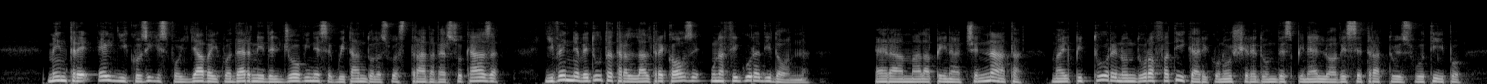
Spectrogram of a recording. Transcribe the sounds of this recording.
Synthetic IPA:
ment̪ɾeeʎːikozisfoʎːaːvaikwad̪ɛrnid̪eld͡ʒoːvineseɡwit̪and̪olasuːast̪ɾaːd̪avɛrsokaːza | ʎivɛnːeved̪uːt̪at̪ɾalːealt̪ɾekɔːzeunafiɡuːɾad̪id̪ɔnːa | ɛːɾamalapeːnaːt͡ʃːenːaːt̪a | mailpit̪ːoːɾenond̪uɾɔfːat̪iːkaːrːikonoʃːeɾed̪ond̪espinɛlːoavesːet̪ɾat̪ːoilsuːot̪iːpo

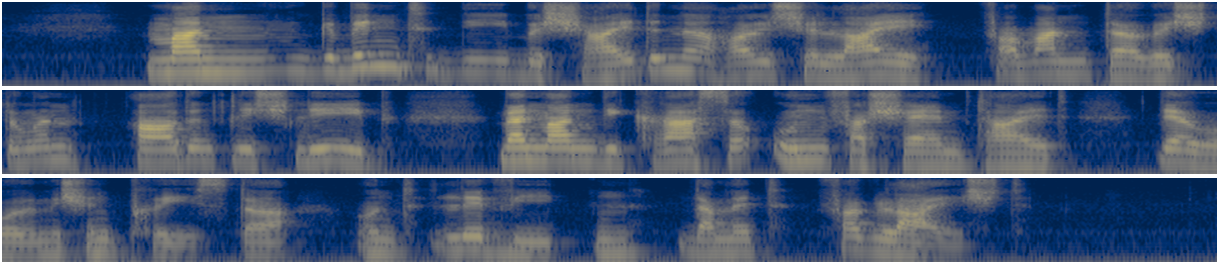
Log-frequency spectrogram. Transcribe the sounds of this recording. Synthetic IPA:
manɡəvɪntd̥iːbəʃaɪdənəhɔʏʃəlaɪ | fɛɐvantɐʁɪʃtʊŋən | ʔɔɐdəntʰlɪʃliːpvɛnmandiːkʁasəʔʊnfɛɐʃɛːmthaɪt | d̥eːɐʁøːmɪʃənpʁiːstɐ | ʔʊntleviːt̚n̩ | damɪt | fɛɐɡlaɪʃt

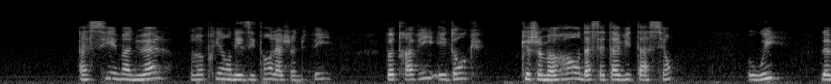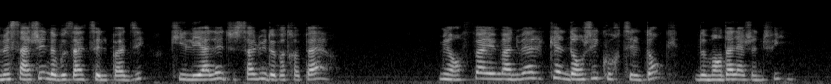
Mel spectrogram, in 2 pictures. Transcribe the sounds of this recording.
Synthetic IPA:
ɛ̃siemanyɛl | ʁəpχiɑ̃nezit̪ɑ̃laʒənfij | vɔt̪χaviɛd̪ɔ̃k | kːəʒəməʁɑ̃d̪asɛt̪ɛ̃vit̪asjɔ̃ | wi | ləmɛsaʒenəvuzat̪ilpad̪ikʲʰilialɛd̪ysalyd̪əvɔt̪χəpɛːʁ | mɛɑ̃fɛ̃emanyɛlkʲɛld̪ɑ̃ʒekuʁt̪ild̪ɔ̃kd̪əmɑ̃d̪alaʒənfij

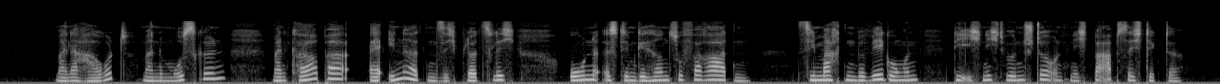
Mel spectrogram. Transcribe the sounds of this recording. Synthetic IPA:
maɪnəhaʊtmaɪnəmʊskl̩n | maɪnkʰœɐpɐʔɛɐʔɪnɐtn̩zɪçpl̥œt͡slɪç | ʔoːnəʔɛsd̥eːmɡəɦɪʁɐnt͡sufɛɐʁaːtn̩ | z̥iːmaχtn̩bəveːɡʊŋən | d̥iːɪçnɪçtv̥ʏnʃtəʊ̰ntnɪçt̚b̥ə̰ʔa̰pz̥ɪçtɪk̚tə

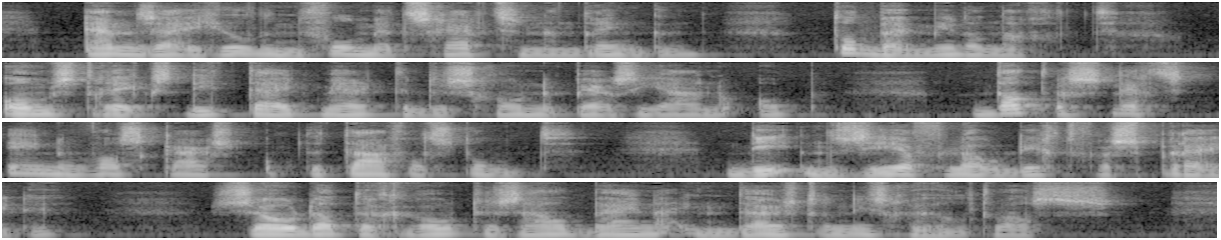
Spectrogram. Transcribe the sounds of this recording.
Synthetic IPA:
ɛnzɛjɦilˠdənvɔlˠmɛtsχɛɹtsənɛndrɪŋkəntɔt̚bɛjmɪdəɹnɑχt | ɔmstrejkzditɛjtmɛɹk̚tədəsχownəpɛɹzijaːnəʔɔp | dɑtʰɛɹslɛχtsejnəʋɑskaːɹsɔb̚dətaːfəlˠstɔnt | diʔənzɪːɹvlʌwlɪχtfəɹsprɛjdə | z̥owdɑt̚dəχrowtəzaːlˠbɛjna̰ːʔɪndœɥstəɹnɪsχəɦɵlˠtʋɑs

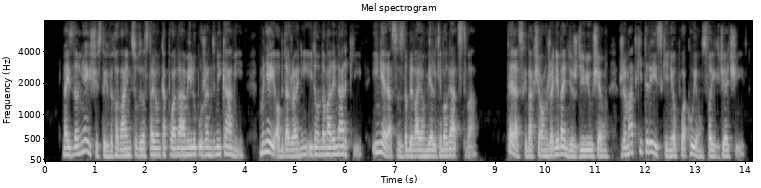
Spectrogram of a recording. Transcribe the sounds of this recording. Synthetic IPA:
najzd̪ɔlɲejʂist̪ɘɣvɘxɔvaɲt̪suvzɔst̪ajɔ̃w̃kapwanamʲilupuʐɛnd̪ɲikamʲḭ | mɲejɔ̰bd̪aʐɛɲiʔid̪ɔ̃w̃d̪ɔmaɾɘnaɾkʲʰḭ | iɲɛɾa̰sːd̪ɔbɘvajɔ̃w̃vjɛlkʲɛbɔɡat̪st̪fa̰ | t̪ɛɾasxɘbakɕɔ̰̃w̃ʐɛɲɛbɛɲd͡ʑɛʐd͡ʑivʲiwɕɛ | ʐɛmat̪kʲit̪ɘɾɘjskʲeɲɛɔpwa̰kujɔ̃w̃sfɔjiɣd͡ʑet͡ɕḭ

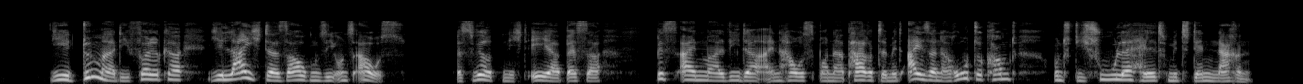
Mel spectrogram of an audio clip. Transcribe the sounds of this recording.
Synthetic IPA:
jeːdʏmɐdiːfœlkʰɐjeːlaɪçtɐzaʊɡŋ̩ziːʊnsʔa̰ʊs | ʔɛsv̥ɪʁtnɪçtʔeːɐbɛsɐ | b̥ɪsʔa̰ɪnmaːlviːdɐʔa̰ɪnhaʊsb̥ɔnɐpʰaʁtəmɪtʔaɪzɐnɐʁuːtəkʰɔmt | ʔʊntd̥iːʃuːləhɛltmɪtd̥eːnːaʁən

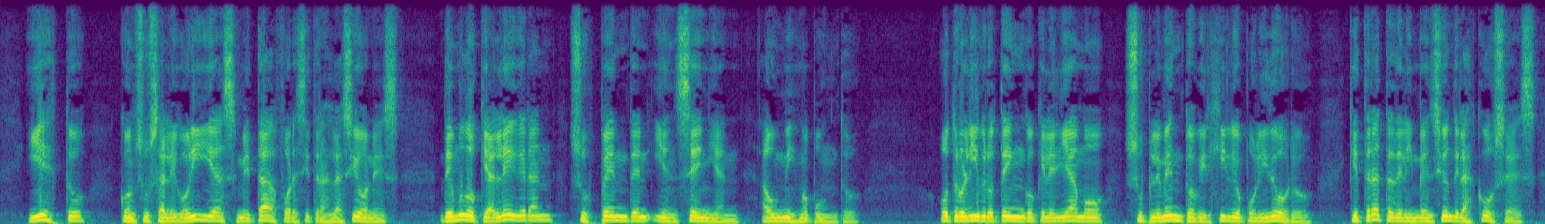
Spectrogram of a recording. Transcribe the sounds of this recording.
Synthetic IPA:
iest̪o̞ | ko̞nsusale̞ɣo̞ɾiasmet̪afo̞ɾasit̪ɾãnslasjo̞nes | d̪emo̞ðo̞kealeɣɾansuspe̞nd̪enie̞nse̞ɲan | aunmizmo̞punt̪o̞ | ot̪ɾo̞liβ̞ɾo̞t̪e̞ŋɡo̞keleʎamo̞ | suplemẽ̞nt̪oaβiɾxiljo̞po̞liðo̞ɾo̞ | ket̪ɾat̪aðelaimbe̞nsjo̞nd̪elasko̞sas

